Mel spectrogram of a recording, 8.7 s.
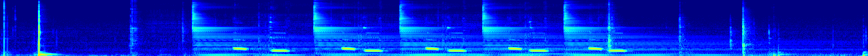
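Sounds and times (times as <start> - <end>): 
eight day cuckoo clock call: 1.9 - 8.1.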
